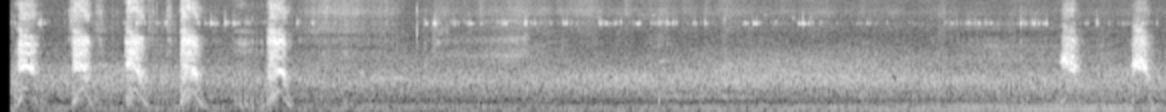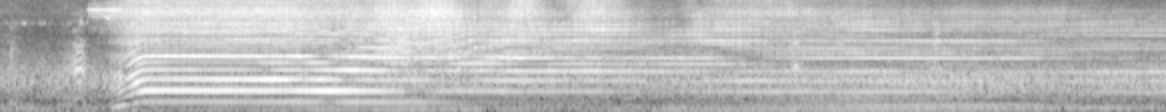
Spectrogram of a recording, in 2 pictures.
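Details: Chihuahua at a park, excited by RC airplanes being unloaded and checked before flight. Five sharp, quick barks open, two more follow later, then the loud, rising whine of an electric motor takes over.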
